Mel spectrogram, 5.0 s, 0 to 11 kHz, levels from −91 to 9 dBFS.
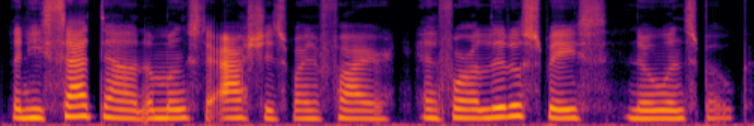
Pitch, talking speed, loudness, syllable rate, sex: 225 Hz, 215 wpm, -19 LUFS, 5.2 syllables/s, female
